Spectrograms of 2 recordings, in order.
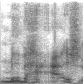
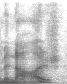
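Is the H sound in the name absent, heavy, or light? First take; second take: heavy; absent. First: The name is said with a heavy H sound. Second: The name is said with no H sound. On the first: "I don't want to hit the the H too hard" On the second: "people say well Hassan Minaj"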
